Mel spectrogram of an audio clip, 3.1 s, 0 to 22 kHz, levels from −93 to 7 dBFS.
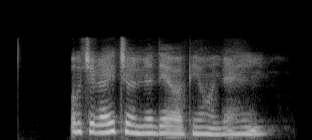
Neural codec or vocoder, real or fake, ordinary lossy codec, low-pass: codec, 16 kHz, 0.5 kbps, FunCodec, trained on Chinese and English, 25 frames a second; fake; AAC, 32 kbps; 7.2 kHz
